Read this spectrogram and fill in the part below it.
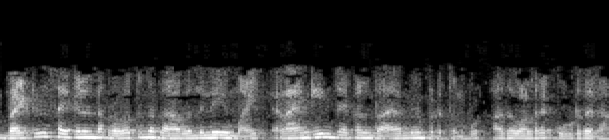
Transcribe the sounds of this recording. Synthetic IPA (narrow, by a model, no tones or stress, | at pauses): brɐjʈːɐnsɐjkɐliɖe̞prɐʋɐrt̪ɐnɐd̪aːʋɐlːilejumaːji | raːŋɡint͡ɕekːɐɭd̪aːɾɐmːɐjɐmpːeɽut̪ːumbo̞ːɭɐðɨʋɐɭɐɾe̞kuːɽuðɐla̰ːɳɨ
